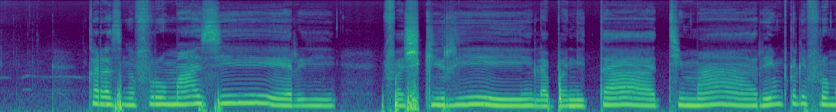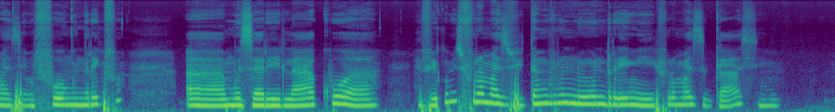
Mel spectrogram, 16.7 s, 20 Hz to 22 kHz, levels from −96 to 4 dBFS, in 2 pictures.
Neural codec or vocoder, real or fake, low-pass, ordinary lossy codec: vocoder, 48 kHz, 128 mel bands, Vocos; fake; none; none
